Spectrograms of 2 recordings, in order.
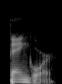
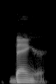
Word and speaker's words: Bangor: It's an O.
